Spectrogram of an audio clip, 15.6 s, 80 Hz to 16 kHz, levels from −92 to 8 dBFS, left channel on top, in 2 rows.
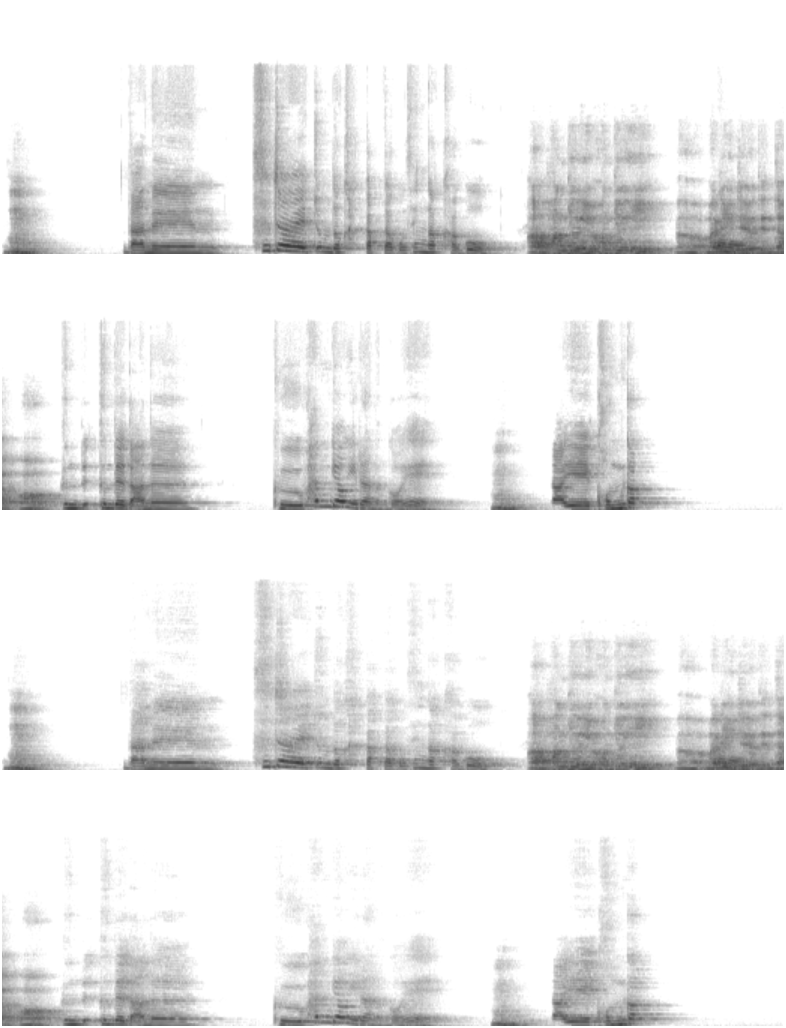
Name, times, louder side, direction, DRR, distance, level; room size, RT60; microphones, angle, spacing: voice 1, 0.0-0.3 5.3-8.3 12.7-13.0, left 2 dB, 40° left, 1 dB, 2.6 m, -29 dB
voice 2, 1.2-2.2 2.5-4.9 7.1-7.5 8.4-9.7 10.5-12.2 13.3-14.2, left 5 dB, 75° left, 10 dB, 0.5 m, -27 dB
8.7 x 7.4 x 6.2 m, 0.72 s
head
